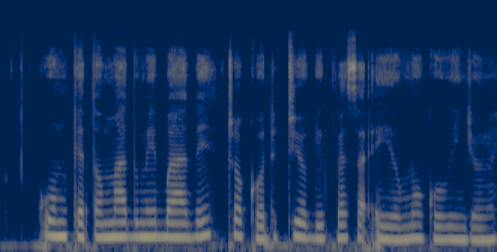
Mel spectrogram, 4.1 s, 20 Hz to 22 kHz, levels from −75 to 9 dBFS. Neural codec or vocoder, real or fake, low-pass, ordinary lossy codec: autoencoder, 48 kHz, 32 numbers a frame, DAC-VAE, trained on Japanese speech; fake; 14.4 kHz; none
